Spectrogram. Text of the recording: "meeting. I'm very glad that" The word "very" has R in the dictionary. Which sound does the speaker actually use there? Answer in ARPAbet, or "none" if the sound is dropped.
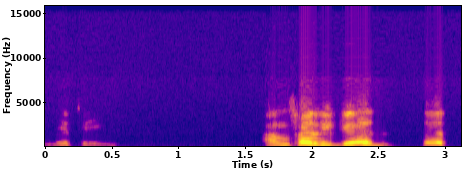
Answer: L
